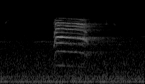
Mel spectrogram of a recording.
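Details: A single harsh, nasal blue jay call lasting about a third of a second, loud and full of layered overtones, with a quiet steady hum behind it.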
